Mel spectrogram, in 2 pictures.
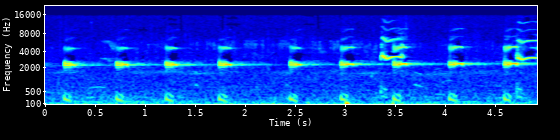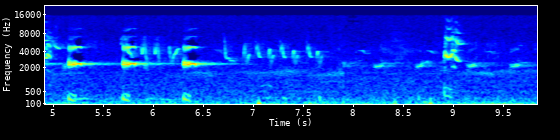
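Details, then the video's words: Rail call used as a lure for net trapping at night, recorded in 2020: a steady run of short, piping whistled notes, about two per second, each with a rasping upper edge, then a few looser, scratchier notes near the end. "tiếng gà nước đánh lưới đêm 2020"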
